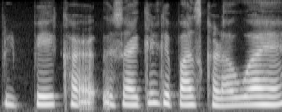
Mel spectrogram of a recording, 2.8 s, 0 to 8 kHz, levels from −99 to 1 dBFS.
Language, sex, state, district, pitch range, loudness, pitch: Hindi, female, Himachal Pradesh, Shimla, 210-235 Hz, -15 LUFS, 220 Hz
